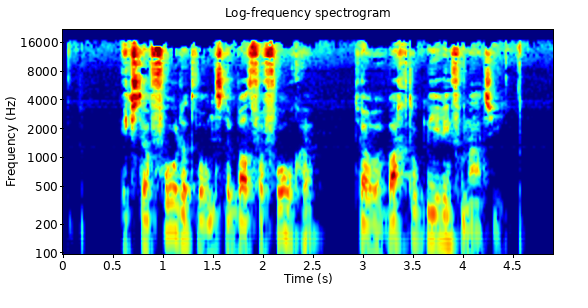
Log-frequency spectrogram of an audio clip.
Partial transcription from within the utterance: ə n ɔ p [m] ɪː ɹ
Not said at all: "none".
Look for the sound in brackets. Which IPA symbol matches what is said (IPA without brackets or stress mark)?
m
